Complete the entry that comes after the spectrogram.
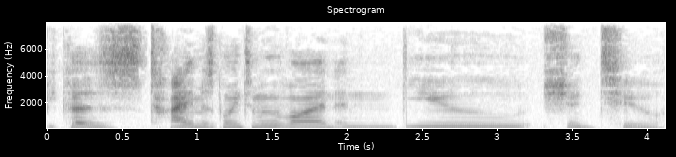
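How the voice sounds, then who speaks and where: Soft-spoken and medium in pitch, a man talks on a very clean recording with a silent background. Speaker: YouTuber, singer doing covers. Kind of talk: personal vlog, advice list.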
